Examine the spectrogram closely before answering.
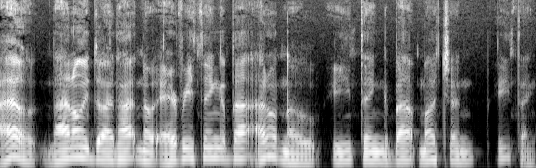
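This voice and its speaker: A man with a Southern US accent talks at a very fast pace in a medium pitch, his dark, mellow tone kept at a very even loudness with ordinary pitch variation and a dry, close sound with no echo. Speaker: podcast host, whiskey reviewer. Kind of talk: casual chat.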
